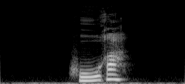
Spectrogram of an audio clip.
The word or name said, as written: hora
